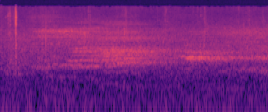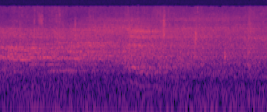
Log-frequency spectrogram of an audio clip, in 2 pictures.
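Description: Faint ambience of a large hall, with distant indistinct voices.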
